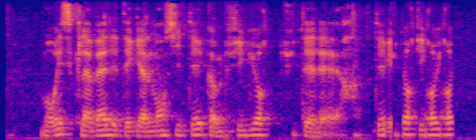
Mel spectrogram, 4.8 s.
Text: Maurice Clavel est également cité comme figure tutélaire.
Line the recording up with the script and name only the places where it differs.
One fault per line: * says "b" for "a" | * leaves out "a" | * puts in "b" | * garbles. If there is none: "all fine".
* garbles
